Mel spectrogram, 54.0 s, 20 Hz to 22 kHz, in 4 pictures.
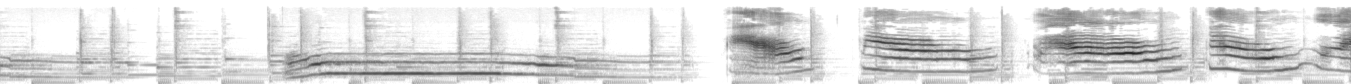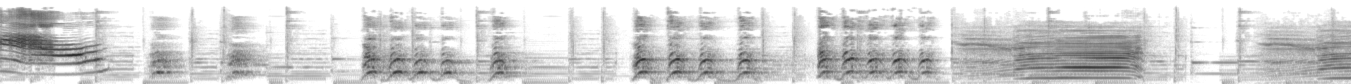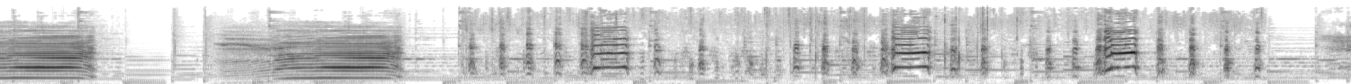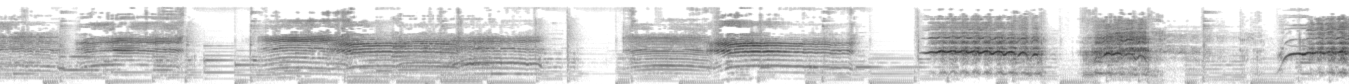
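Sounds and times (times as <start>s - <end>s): dog barking: 15.0s - 16.2s, 17.1s - 18.8s, 19.8s - 23.0s
chicken clucking: 31.6s - 39.7s.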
